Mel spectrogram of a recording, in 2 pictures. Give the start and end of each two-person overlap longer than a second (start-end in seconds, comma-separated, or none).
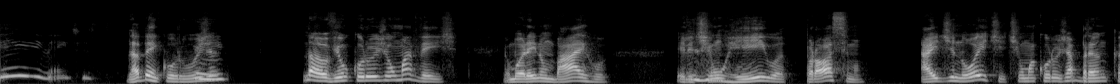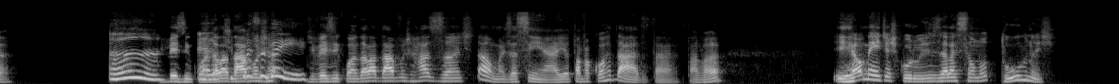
12.8-14.3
